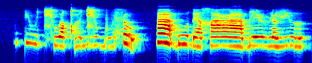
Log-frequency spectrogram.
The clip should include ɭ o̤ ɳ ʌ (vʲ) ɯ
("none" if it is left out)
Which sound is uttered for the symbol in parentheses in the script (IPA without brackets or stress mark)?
vʲ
